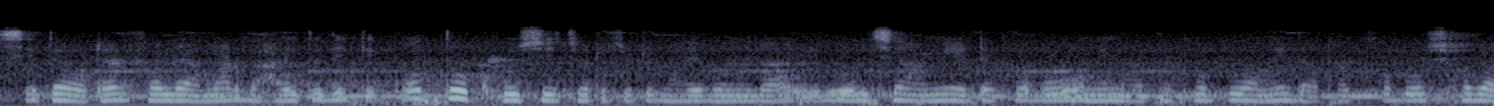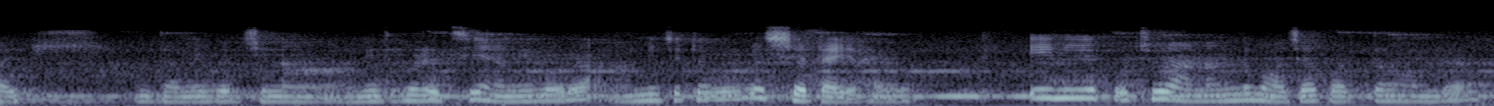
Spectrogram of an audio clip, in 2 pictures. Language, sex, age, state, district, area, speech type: Bengali, female, 18-30, West Bengal, Uttar Dinajpur, urban, spontaneous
